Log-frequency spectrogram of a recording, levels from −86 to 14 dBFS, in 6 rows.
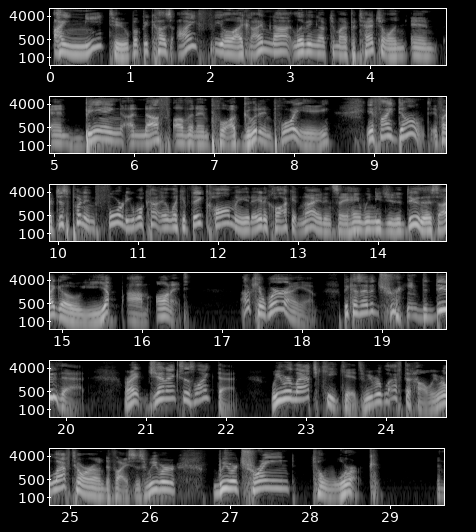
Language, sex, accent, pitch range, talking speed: English, male, American, 125-205 Hz, 215 wpm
